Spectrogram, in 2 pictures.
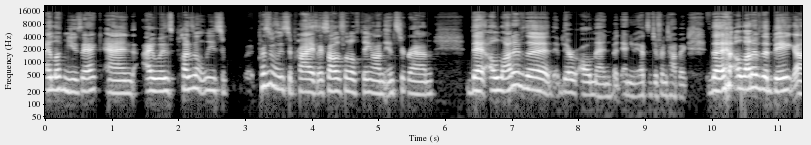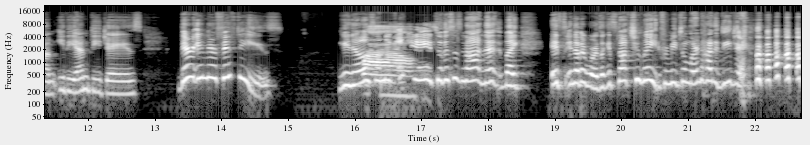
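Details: Adult woman speaking, with a brief reply from a second speaker; normal conversational speech.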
